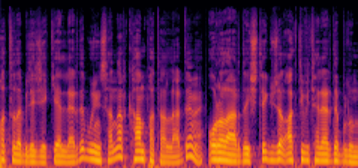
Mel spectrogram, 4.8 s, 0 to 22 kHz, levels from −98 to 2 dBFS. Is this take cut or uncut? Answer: uncut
